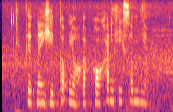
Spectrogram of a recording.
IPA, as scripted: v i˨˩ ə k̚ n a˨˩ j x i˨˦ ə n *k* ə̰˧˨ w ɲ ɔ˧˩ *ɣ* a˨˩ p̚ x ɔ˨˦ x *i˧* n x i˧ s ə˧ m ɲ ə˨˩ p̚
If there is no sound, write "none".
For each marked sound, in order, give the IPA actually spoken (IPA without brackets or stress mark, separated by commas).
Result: k, ɣ, a˧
